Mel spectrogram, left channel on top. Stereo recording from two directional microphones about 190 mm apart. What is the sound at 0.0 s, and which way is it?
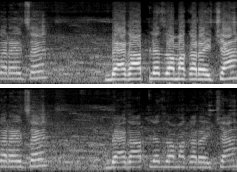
Speech, centre (ahead or behind).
